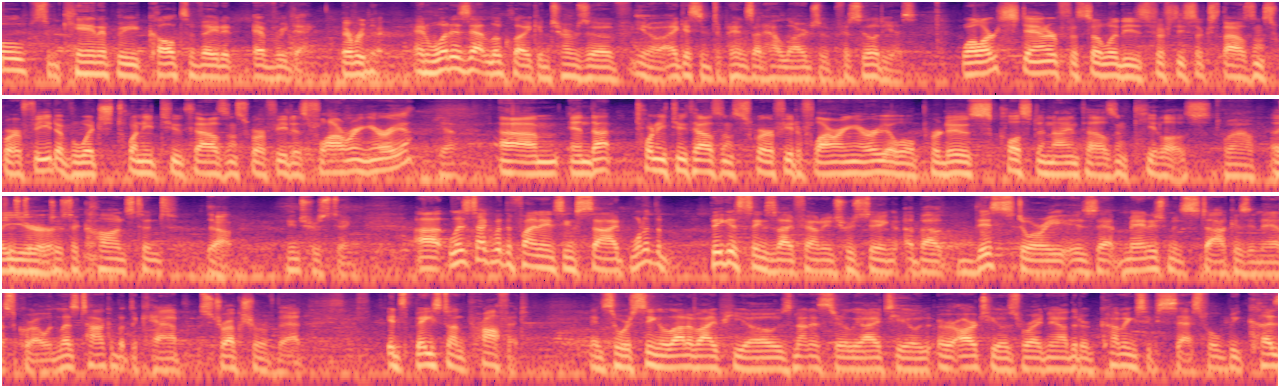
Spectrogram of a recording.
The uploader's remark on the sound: TGSP on location: Gravitas Growth Conference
